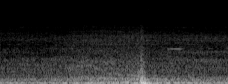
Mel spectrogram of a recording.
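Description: A car door shutting with a single thump about one and a half seconds in, over a steady low rumble.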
